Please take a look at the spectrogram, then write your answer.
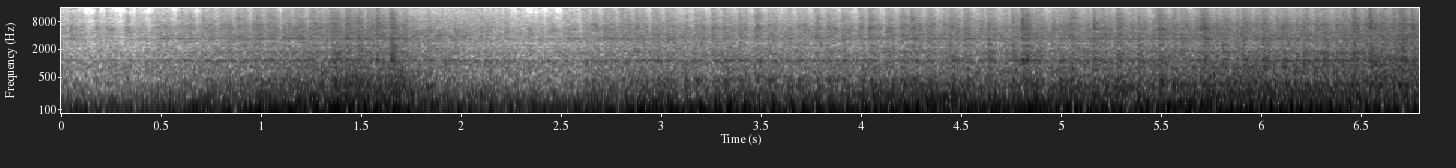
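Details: SM EFI engine misfiring: a deep, uneven rumble that stumbles irregularly and cannot rev above about 300 rpm; cause unknown.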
